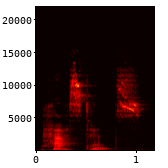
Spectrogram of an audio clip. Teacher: past tense of course has three consonants in a row where we can remove the t after an s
